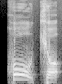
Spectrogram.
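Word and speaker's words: 皇居: 코오교 하게 되면 황거입니다. 일본 천황이 머물고 있는 곳을 황거라 그래요. 코오교라고 읽습니다.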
